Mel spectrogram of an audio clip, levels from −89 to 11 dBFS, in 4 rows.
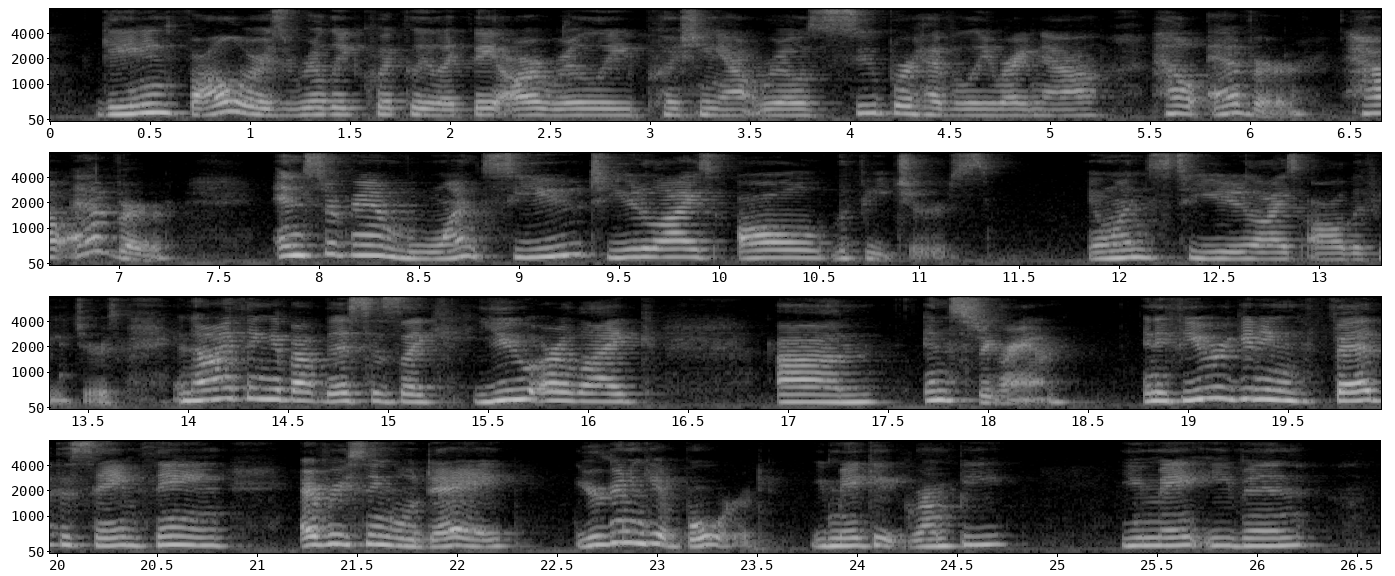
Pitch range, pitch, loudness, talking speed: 180-230 Hz, 205 Hz, -25 LUFS, 155 wpm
